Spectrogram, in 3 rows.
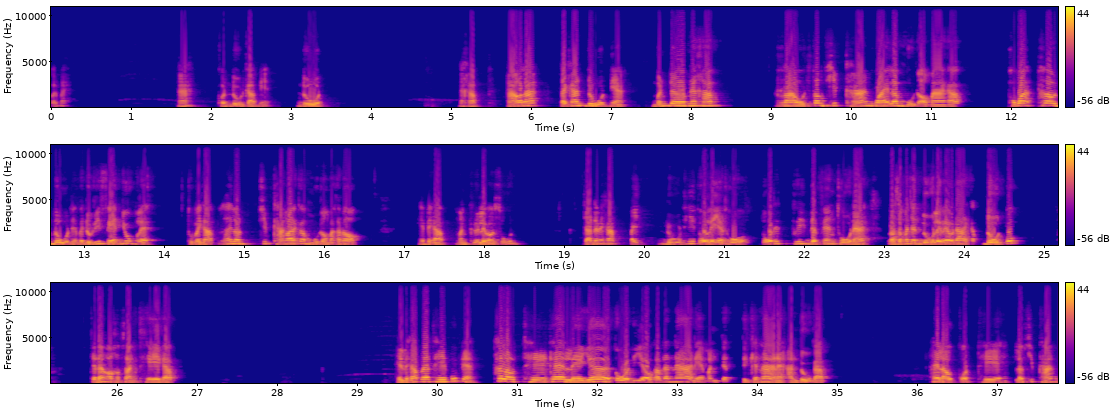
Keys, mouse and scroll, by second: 0.5 click, 2.9 click, 3.7 middle click, 5.6 middle click, 8.0 middle click, 11.2-11.9 shift+scroll down 4, 13.3 scroll up 2, 14.0-14.3 shift+scroll up 2, 15.9-16.6 shift+scroll down 2, 17.1 scroll down 2, 24.9 click, 26.7 click, 28.1 click, 29.5-30.3 scroll up 3, 30.3-31.0 scroll down 1, 30.6 middle click, 31.0 scroll up 2, 35.7 ctrl+z, 36.9 click.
